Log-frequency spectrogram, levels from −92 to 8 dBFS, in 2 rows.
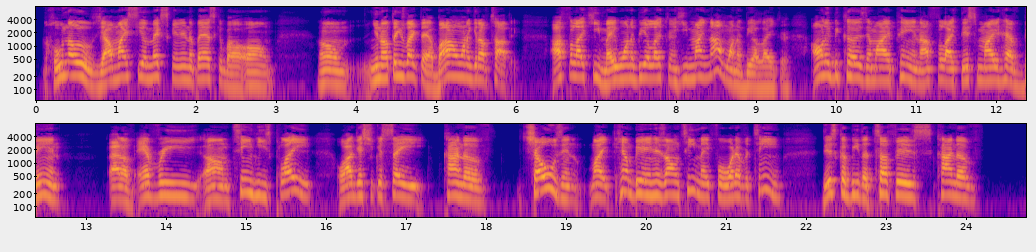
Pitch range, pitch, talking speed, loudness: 140-190 Hz, 165 Hz, 205 wpm, -19 LUFS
